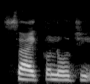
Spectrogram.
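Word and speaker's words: psychology: यहां पर हम जानेंगे पीएस अगर कभी भी साथ में होगा तो पी को नहीं पढ़ेंगे। जैसे साइकोलॉजी इसमें पी साइलेंट है और शडन मीन और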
